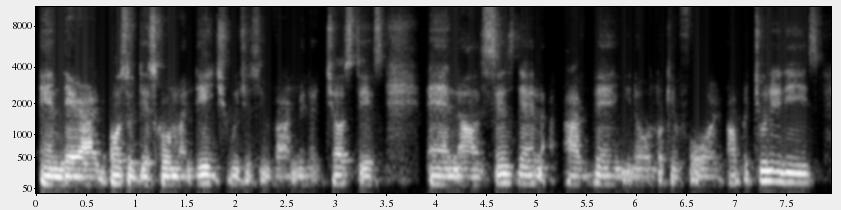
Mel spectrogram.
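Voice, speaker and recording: A man talks through his career path on a panel, stopping often to restart his sentences. His voice sits low and has a gravelly edge. He speaks with very little rise and fall. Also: level tone, warm tone, poor audio. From Liberia. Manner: halting, many fillers and restarts.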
